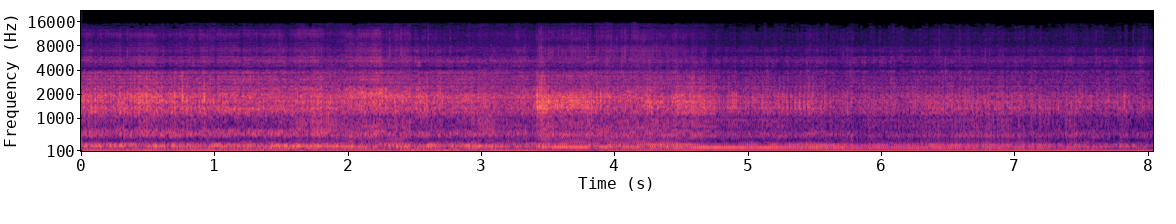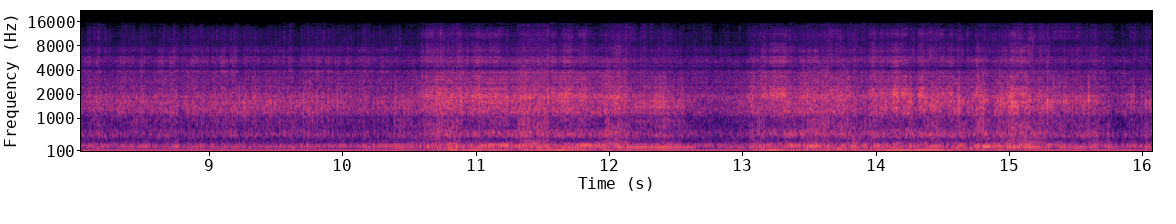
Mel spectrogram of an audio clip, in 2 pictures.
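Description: Superstox stock car's engine heard from on board, running at low steady revs. From about ten seconds in the revs rise and fall briefly several times.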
